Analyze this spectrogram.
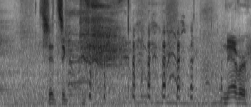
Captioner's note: laughter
